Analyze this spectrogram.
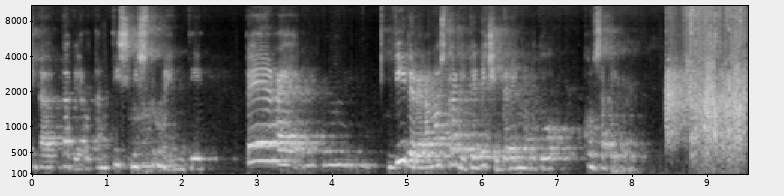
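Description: An older woman speaks calmly through a microphone in an echoing hall.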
